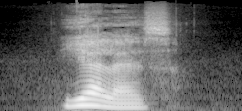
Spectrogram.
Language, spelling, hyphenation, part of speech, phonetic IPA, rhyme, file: Hungarian, jelez, je‧lez, verb, [ˈjɛlɛz], -ɛz, Hu-jelez.ogg
- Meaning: to signify, to signal, to indicate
